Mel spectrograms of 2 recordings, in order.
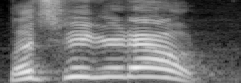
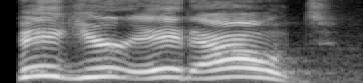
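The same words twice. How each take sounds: First: Said in the usual way. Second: "Figure" slowed and stressed; slow emphatic. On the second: Shown as a demonstration. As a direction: spell it out slowly, word by word.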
